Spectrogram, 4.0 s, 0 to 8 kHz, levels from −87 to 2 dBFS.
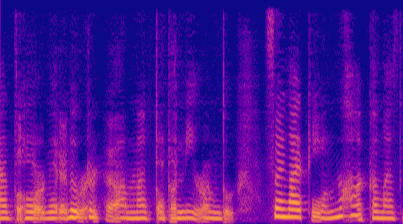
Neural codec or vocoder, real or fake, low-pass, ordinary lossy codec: codec, 16 kHz, 0.5 kbps, FreqCodec, larger model; fake; none; none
